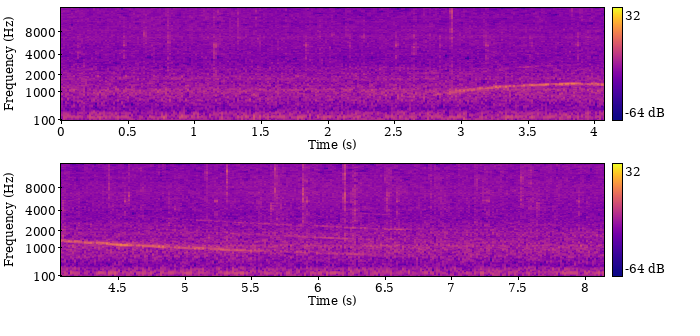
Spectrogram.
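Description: Blizzard wind blowing steadily, with scattered faint ticks. Partway through, a siren wails once, rising over about a second and then falling slowly over the next few seconds.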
